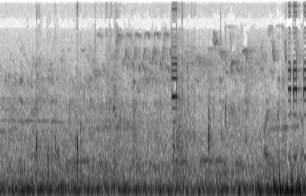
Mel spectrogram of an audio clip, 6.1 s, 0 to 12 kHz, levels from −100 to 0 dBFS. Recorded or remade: recorded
